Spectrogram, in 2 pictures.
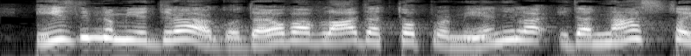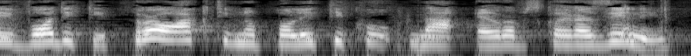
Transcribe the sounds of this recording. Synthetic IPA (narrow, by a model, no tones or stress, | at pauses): iznimno̞mije̞d̪ɾaːɡo̞d̪ajeo̞ʋaʋlˠaːd̪at̪o̞ːpɾo̞mje̞ːnilˠaʔid̪anaːst̪o̞iʋo̞d̪it̪ipɾo̞akt̪iʋnupo̞lit̪ikunae̞wɾo̞psko̞jɾazini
